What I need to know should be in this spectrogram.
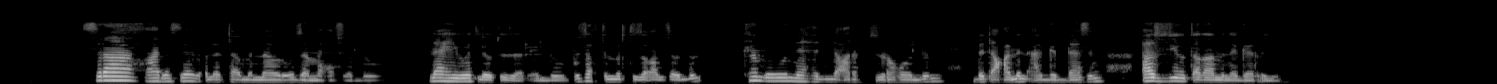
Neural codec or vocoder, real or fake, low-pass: none; real; 7.2 kHz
